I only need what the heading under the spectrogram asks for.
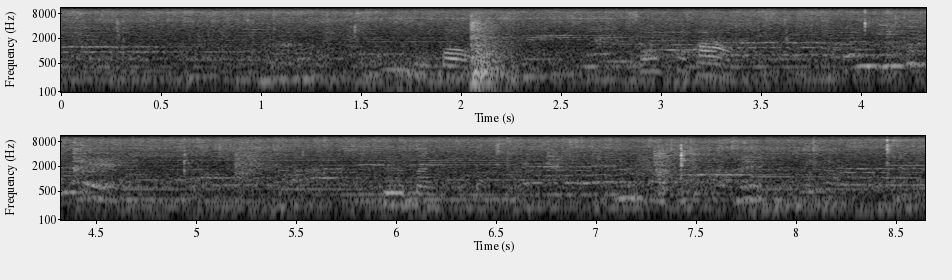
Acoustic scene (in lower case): restaurant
